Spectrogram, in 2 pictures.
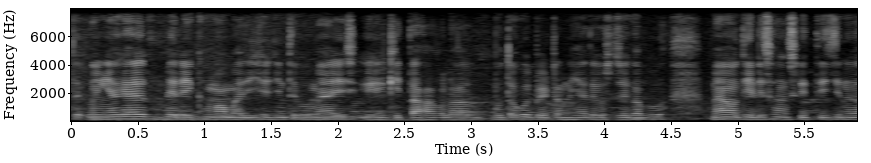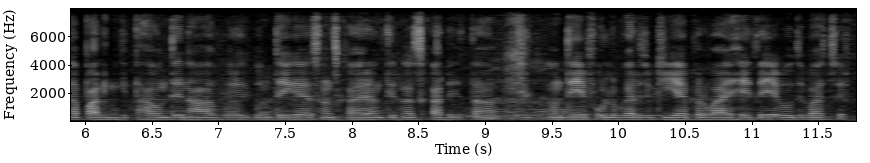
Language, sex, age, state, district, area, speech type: Dogri, male, 18-30, Jammu and Kashmir, Kathua, rural, spontaneous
